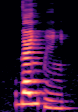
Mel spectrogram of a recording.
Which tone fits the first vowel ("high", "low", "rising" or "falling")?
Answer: high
